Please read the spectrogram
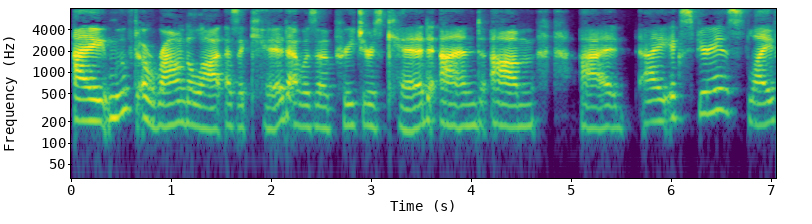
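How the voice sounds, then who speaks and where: A woman talks with an American accent and vocal fry. Her pace is fairly slow. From US Midwest. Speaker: theology professor. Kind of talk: webinar presentation. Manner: halting, many fillers.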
